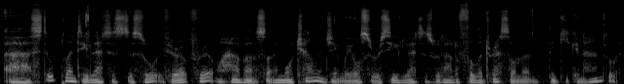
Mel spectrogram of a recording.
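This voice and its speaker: A man acts out a harried fantasy-game postmaster, overworked and pleading for help. The voice is low and very husky, with a gravelly crackle, and hurries along softly. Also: lively intonation, very fast, exaggerated voice. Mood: hurried, coaxing. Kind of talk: reading game quest dialogue aloud.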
